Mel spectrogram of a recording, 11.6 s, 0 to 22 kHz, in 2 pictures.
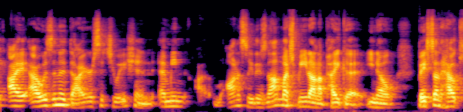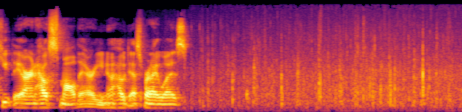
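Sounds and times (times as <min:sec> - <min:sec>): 
speech: 0:00.0 - 0:08.4
steady rain pattering: 0:08.1 - 0:11.5.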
